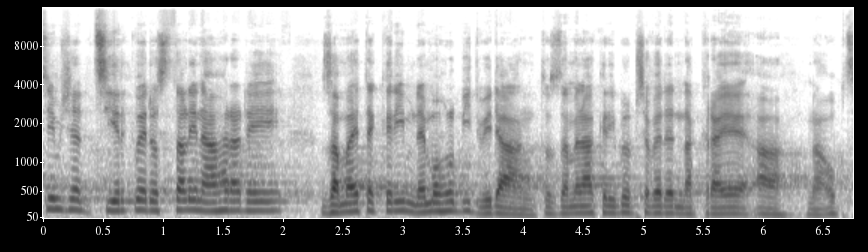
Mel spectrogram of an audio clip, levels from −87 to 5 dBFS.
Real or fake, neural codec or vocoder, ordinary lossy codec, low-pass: real; none; Opus, 32 kbps; 14.4 kHz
